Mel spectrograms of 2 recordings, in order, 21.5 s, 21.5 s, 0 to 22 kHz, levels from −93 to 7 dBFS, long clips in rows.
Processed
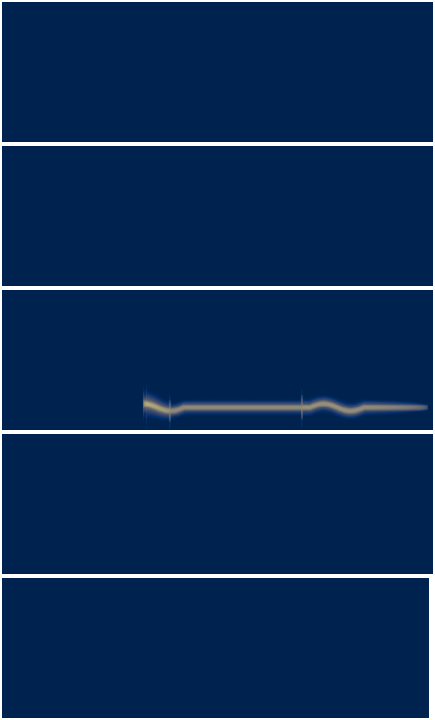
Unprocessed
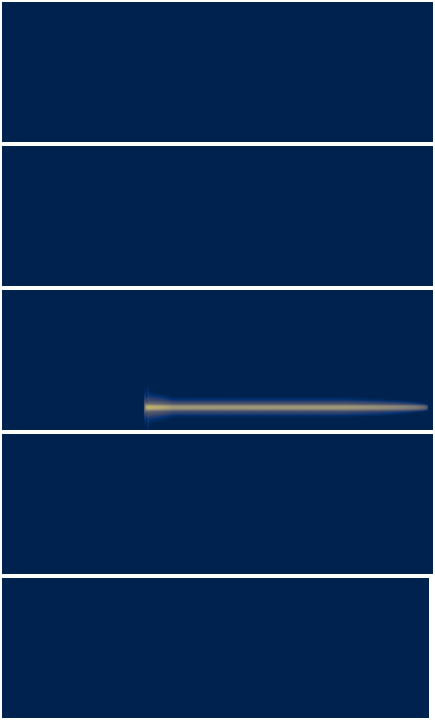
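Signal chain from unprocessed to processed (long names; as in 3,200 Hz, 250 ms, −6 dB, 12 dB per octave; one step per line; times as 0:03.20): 0:10.31–0:11.62: high-pass filter 680 Hz 12 dB per octave
wow of a warped record 33 1/3 rpm, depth 250 cents
level −3.5 dB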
